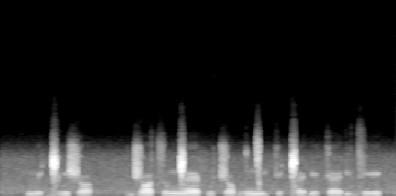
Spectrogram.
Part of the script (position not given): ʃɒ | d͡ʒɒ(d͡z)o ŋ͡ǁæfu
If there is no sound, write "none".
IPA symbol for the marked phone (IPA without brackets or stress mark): t͡s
